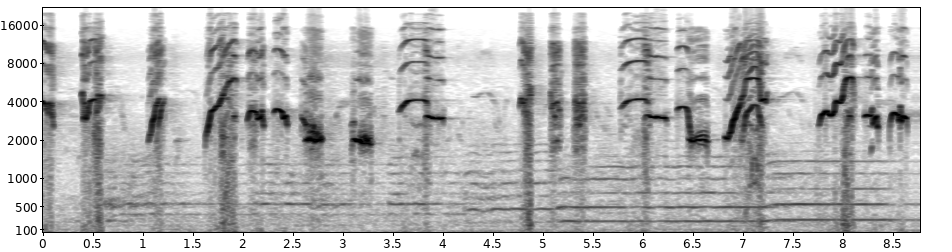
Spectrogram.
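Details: Oriental magpie-robin song for stimulating another bird to sing: bright whistled phrases and sharp chirps with rising and falling sweeps, over a steady tonal background hum.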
